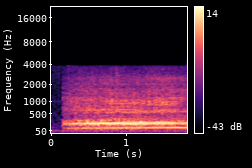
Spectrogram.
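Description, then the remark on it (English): A taxi's engine kicks in and roars steadily, a loud rumble of the car accelerating hard as it is driven at top speed toward the dam, with a sustained low drone and no voices. “Lois drives the taxi at top speed.”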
